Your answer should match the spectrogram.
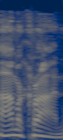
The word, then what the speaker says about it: Omicron: Did I pronounce that right? I think it's Omicron. Omicron. You threw an N in there.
